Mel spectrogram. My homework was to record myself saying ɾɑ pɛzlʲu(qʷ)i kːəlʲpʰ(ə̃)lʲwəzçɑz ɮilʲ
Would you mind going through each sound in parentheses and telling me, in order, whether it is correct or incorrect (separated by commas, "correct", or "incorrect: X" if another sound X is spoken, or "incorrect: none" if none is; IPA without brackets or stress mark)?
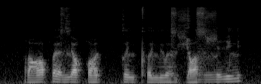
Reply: correct, incorrect: ə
